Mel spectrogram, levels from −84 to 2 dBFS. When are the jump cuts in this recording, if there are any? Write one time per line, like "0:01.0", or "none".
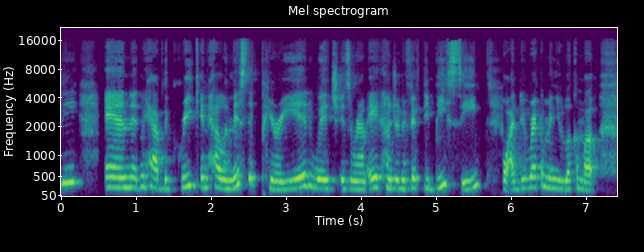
0:01.1
0:05.9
